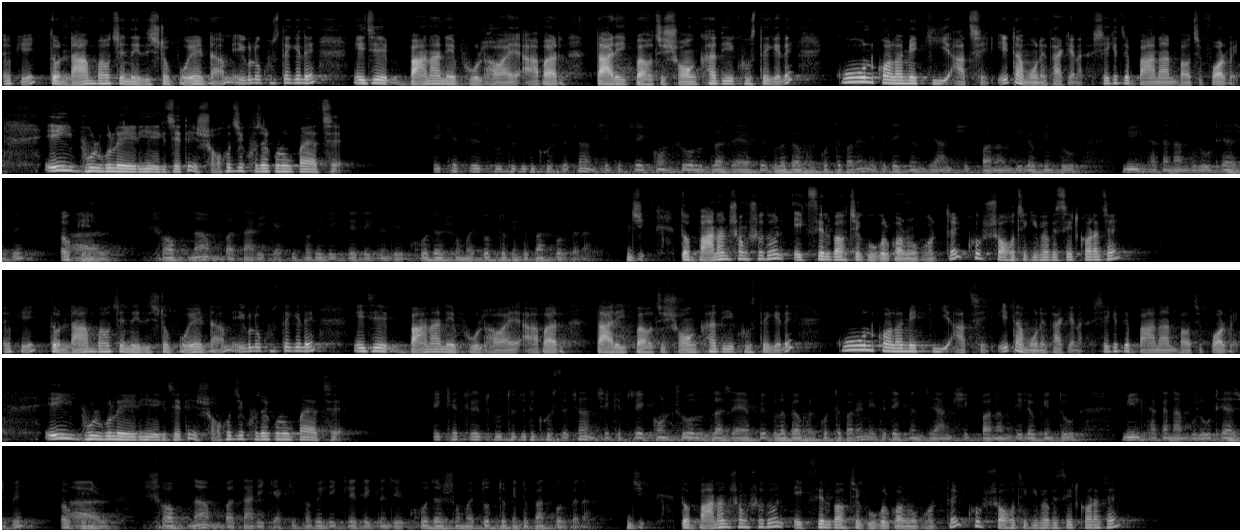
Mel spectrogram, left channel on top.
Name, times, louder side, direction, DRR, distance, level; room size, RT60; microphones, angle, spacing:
voice 1, 0.0-15.8 25.4-25.7 31.0-31.2 31.6-36.0, left 3 dB, 85° left, 19 dB, 1.0 m, -27 dB
voice 2, 16.7-25.0 25.4-30.7, equal, 45° right, 9 dB, 2.5 m, -36 dB
18.0 x 18.0 x 9.8 m, 0.73 s
head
